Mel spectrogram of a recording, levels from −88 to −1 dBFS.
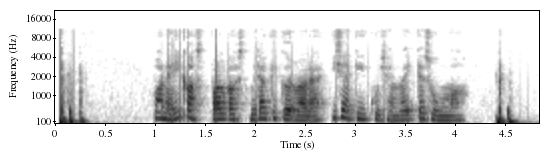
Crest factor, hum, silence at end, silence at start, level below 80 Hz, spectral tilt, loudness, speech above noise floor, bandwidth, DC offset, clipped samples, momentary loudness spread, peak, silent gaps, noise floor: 22 dB; none; 0.1 s; 0.05 s; -32 dBFS; -8.5 dB/octave; -23 LUFS; 40 dB; 11 kHz; under 0.1%; under 0.1%; 8 LU; -2 dBFS; none; -63 dBFS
